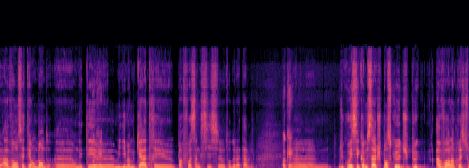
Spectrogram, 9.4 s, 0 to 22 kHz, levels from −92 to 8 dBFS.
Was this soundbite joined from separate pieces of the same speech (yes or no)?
yes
